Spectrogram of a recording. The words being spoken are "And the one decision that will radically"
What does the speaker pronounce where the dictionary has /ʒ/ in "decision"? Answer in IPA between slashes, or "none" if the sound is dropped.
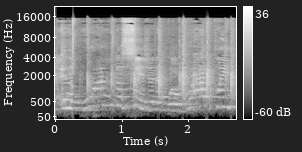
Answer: /ʒ/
